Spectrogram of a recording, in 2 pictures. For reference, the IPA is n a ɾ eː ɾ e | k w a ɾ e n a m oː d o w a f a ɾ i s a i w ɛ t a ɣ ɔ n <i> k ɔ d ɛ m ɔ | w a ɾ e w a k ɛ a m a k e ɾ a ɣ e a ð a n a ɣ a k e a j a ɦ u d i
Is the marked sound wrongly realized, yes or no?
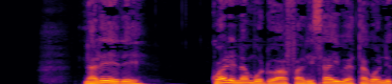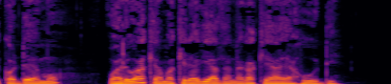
no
